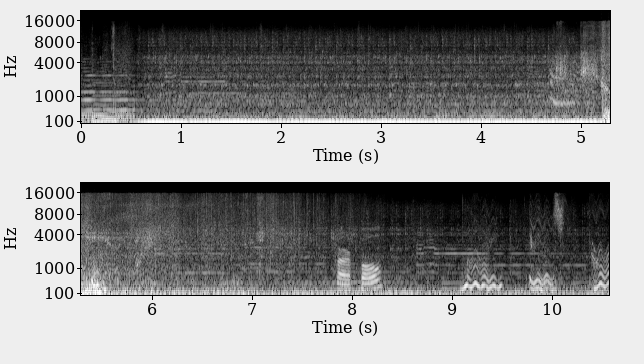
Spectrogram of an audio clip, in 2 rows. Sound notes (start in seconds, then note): 2.2 engine noise; 2.2 explosion; 2.2 skid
